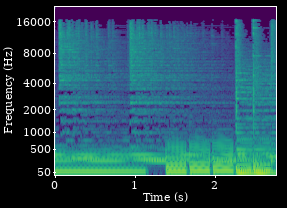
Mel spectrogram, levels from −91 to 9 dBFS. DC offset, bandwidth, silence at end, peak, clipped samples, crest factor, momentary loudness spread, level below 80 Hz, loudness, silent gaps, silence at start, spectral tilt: under 0.1%; 17 kHz; 0 s; 0 dBFS; under 0.1%; 14 dB; 6 LU; -16 dBFS; -17 LUFS; none; 0 s; -5.5 dB/octave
